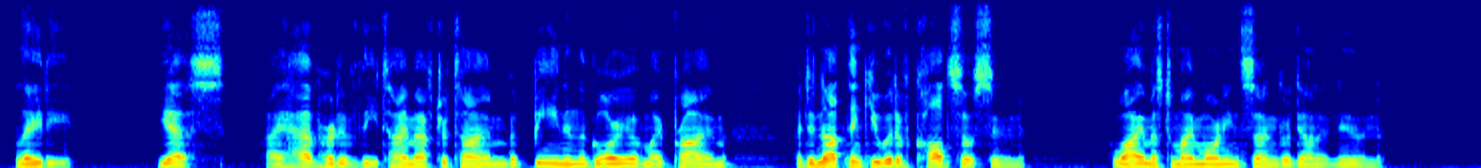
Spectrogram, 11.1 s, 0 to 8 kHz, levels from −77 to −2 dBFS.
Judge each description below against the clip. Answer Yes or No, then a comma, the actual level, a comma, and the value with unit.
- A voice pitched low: Yes, low, 130 Hz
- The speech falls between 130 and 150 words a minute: No, average, 200 wpm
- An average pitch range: Yes, average, 3.9 semitones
